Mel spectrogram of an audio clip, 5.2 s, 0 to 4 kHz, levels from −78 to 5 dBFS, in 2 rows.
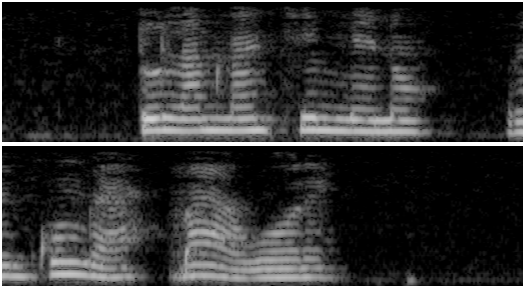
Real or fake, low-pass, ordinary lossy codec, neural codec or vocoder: real; 3.6 kHz; AAC, 24 kbps; none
